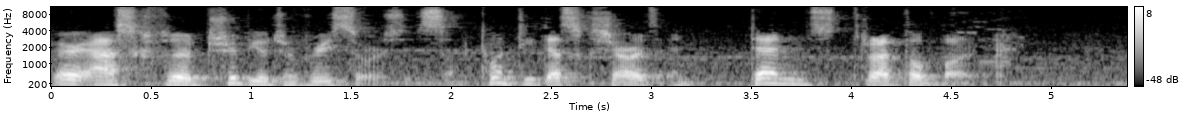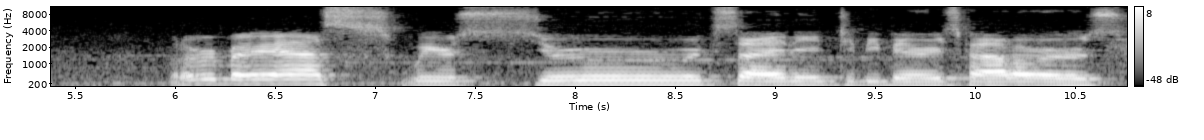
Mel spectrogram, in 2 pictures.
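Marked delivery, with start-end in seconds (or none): 5.9-10.7 obvious, dripping, very drawn-out sarcastic tone. Playing a game, the speaker responds to a demanded tribute of resources, sarcastic. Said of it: "Do I sense sarcasm".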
